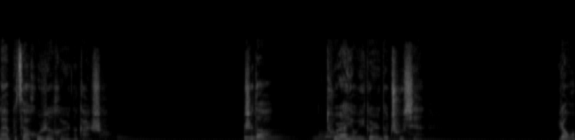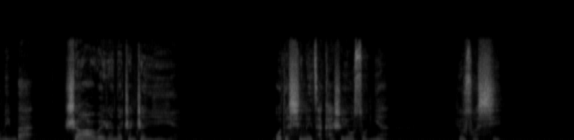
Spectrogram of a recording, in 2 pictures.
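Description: A young woman speaks softly and earnestly, close by.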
